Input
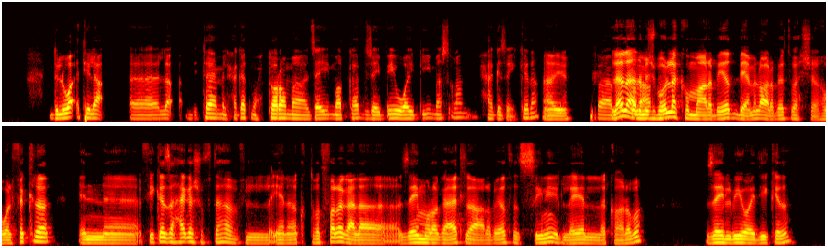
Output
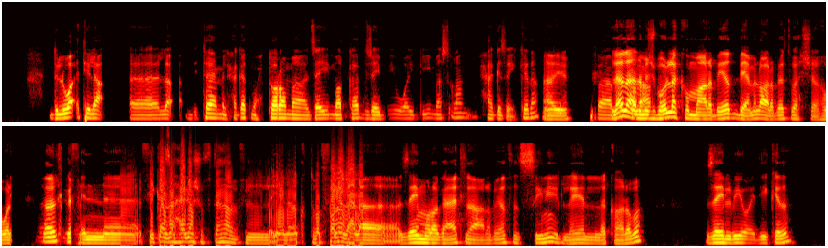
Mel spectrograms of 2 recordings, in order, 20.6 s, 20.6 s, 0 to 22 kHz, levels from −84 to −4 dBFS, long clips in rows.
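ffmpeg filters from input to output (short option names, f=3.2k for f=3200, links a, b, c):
-filter_complex "[0:a]asettb=1/sr,asplit=3[a][b][c];[a]atrim=end=11.794[d];[b]atrim=start=11.79:end=14.82,asetpts=PTS-STARTPTS,afade=t=in:d=0.004:c=qsin,afade=t=out:st=3.026:d=0.004:c=qsin,aeval=exprs='0.0562*(abs(mod(val(0)/0.0562+3,4)-2)-1)':c=same[e];[c]atrim=start=14.816[f];[d][e]acrossfade=d=0.004:c1=hsin:c2=qsin[g];[g][f]acrossfade=d=0.004:c1=qsin:c2=hsin,asettb=1/sr,asplit=3[h][i][j];[h]atrim=end=15.834[k];[i]atrim=start=15.83:end=17.72,asetpts=PTS-STARTPTS,afade=t=in:d=0.004:c=qsin,afade=t=out:st=1.886:d=0.004:c=qsin,equalizer=f=490:w=1.8:g=-11.5[l];[j]atrim=start=17.716[m];[k][l]acrossfade=d=0.004:c1=hsin:c2=qsin[n];[n][m]acrossfade=d=0.004:c1=qsin:c2=hsin,asplit=6[o][p][q][r][s][t];[o]atrim=end=4.8,asetpts=PTS-STARTPTS,afade=t=out:st=4.796:d=0.004:c=hsin[u];[p]atrim=start=4.8:end=10.412,asetpts=PTS-STARTPTS,afade=t=in:d=0.95[v];[q]atrim=start=10.408:end=11.292,asetpts=PTS-STARTPTS,areverse[w];[r]atrim=start=11.288:end=19.64,asetpts=PTS-STARTPTS,afade=t=out:st=8.102:d=0.25:silence=0.251189[x];[s]atrim=start=19.64:end=19.71,asetpts=PTS-STARTPTS,volume=-12dB[y];[t]atrim=start=19.71,asetpts=PTS-STARTPTS,afade=t=in:d=0.25:silence=0.251189[z];[u][v]concat=n=2:v=0:a=1[aa];[aa][w]acrossfade=d=0.004:c1=hsin:c2=hsin[ab];[x][y][z]concat=n=3:v=0:a=1[ac];[ab][ac]acrossfade=d=0.004:c1=hsin:c2=hsin"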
